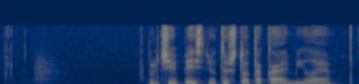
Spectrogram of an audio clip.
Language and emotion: Russian, neutral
